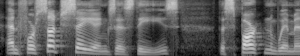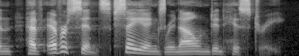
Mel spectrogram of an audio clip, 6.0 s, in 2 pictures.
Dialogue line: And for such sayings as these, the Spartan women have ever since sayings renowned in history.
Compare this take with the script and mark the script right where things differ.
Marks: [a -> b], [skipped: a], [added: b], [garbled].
And for such sayings as these, the Spartan women have ever since sayings renowned in history.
